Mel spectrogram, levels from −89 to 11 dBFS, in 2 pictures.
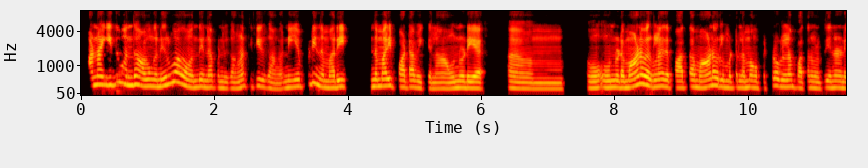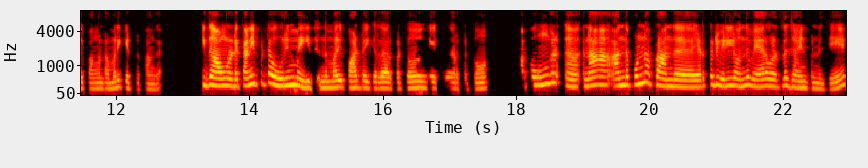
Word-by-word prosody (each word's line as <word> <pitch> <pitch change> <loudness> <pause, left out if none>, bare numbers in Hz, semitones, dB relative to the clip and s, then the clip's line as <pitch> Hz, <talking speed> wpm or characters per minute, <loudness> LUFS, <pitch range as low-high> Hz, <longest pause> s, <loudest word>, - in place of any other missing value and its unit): ஆனா, 260 +3 +4 0.2
இது 255 - -5
வந்து, 265 +1 +1
அவுங்க 220 -1 -1
நிர்வாகம் 280 0 +1
வந்து 195 +2 -3
என்ன 195 0 -2
பண்ணிருக்காங்கன்னா 180 +3 -5
திட்டிருக்காங்க. 195 -7 -4
நீ - - +1
எப்பிடி 235 +10 -4
இந்தமாரி, 195 -1 +3 0.4
இந்தமாரி 220 +2 +4
பாட்டா 200 0 0
வைக்கலாம்? 165 -1 -4
உன்னுடைய. 180 0 +3 0.5
அ, - - +2 0.4
ம். 160 0 -5 0.4
உ - - -1 0.2
உன்னோட 195 0 +1
மாணவர்கள்லாம் 220 -3 +5
இதப் 200 -1 -3
பார்த்தா 185 +2 -1
மாணவர்கள் 205 0 +2
மட்டுமல்லாம, 185 +1 -4
அவுங்க 185 -2 -4
பெற்றோர்கள்லாம் 205 0 -3
பார்த்தா 180 +1 -4
நம்பளப்பத்தி 180 +1 -5
என்ன 190 0 -1
நினைப்பாங்கன்றமாரி 165 +1 -5
கேட்டுருக்காங்க. 155 -4 -9 0.7
இது 260 - +4
அவுங்களோட 230 -1 +3
தனிப்பட்ட 280 +4 +4 0.2
உரிமை 240 -1 +3
இது. 180 - -7
இந்தமாரி 190 +2 0
பாட்டு 185 +1 0
வைக்கிறதா 175 -1 -2
இருக்கட்டும், 175 +3 -4 0.2
கேட்கிறதா 170 -1 -7
இருக்கட்டும். 160 +1 -8 0.6
அப்போ 255 +1 -16
உங்க 300 +4 0 0.3
அ - - +4 0.3
நான் 255 +2 +5 0.2
அந்தப் 250 +2 0
பொண்ணு, 295 +5 +2
அப்புறம் 245 -4 +3
அந்த 215 -1 +1 0.3
இடத்த 220 +4 -6
விட்டு 260 -2 0
வெளில 235 +2 +2
வந்து 245 +4 -1
வேற 210 +1 +2
ஒரு 215 - +1
இடத்துல 230 +4 -5
ஜாயின் 185 -2 -2
பண்ணுச்சு. 155 0 -7
195 Hz, 155 wpm, -24 LUFS, 175-230 Hz, 0.7 s, மாணவர்கள்லாம்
